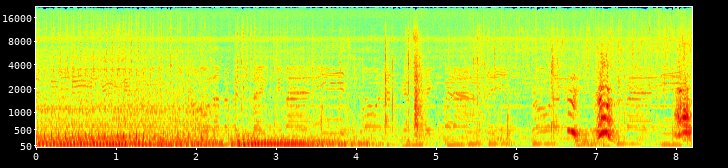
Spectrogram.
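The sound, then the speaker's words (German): An old motorcycle approaches from a distance, its engine rumbling loudly, then settles into a slow, uneven putt-putt idle as it comes to a stop in front of a farmhouse, with a dog barking a few times near the end. “Dann näherte sich aus der Ferne ein altes Motorrad und kam vor dem Farmhaus zum Stehen.”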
